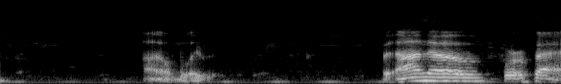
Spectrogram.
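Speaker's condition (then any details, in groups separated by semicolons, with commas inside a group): Parkinson's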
